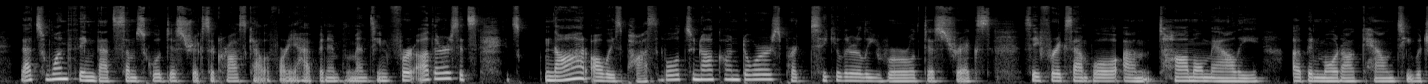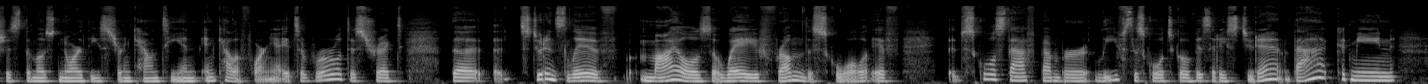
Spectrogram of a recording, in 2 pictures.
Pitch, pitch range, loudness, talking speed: 160 Hz, 150-190 Hz, -23 LUFS, 155 wpm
